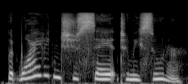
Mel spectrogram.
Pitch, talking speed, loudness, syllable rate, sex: 265 Hz, 285 wpm, -19 LUFS, 5.8 syllables/s, female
